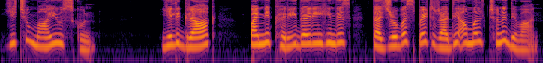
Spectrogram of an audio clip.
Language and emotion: Kashmiri, sad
